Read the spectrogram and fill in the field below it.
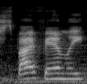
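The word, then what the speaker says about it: Spy × Family: We watched Spy Family Code White. No. Spy X Family. We pronounced the X, right? No. This is like a Hunter times Hunter situation, right?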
